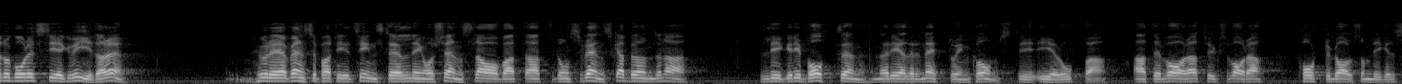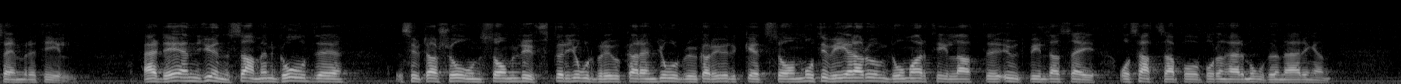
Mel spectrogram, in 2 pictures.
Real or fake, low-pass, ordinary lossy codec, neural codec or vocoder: real; 7.2 kHz; AAC, 48 kbps; none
